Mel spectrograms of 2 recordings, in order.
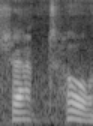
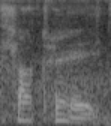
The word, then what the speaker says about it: Chateau: walk around here and i always pronounce it wrong it's chateau not satay chateau on central and i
